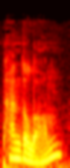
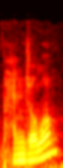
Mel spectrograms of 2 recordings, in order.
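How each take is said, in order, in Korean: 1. 가운데 자음은 'd' 소리처럼 들려요. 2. 가운데 자음은 'j' 소리처럼 들려요. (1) "드 발음으로 이제 그냥 있는 그대로 하면 드 발음도 되고" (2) "미국식으로 하면 이게 즈, 를 즈 발음으로 하고"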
